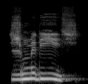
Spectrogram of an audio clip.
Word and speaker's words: Esmeriz: Esmeriz. Esmeriz. It's the rising ish at the end, isn't it? That failed. Esmeriz. Yeah. Ishmarish.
